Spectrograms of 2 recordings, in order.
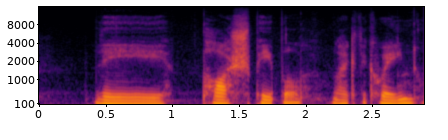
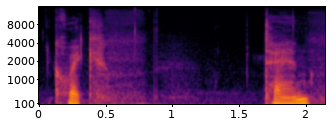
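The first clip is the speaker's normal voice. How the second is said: ordinary talk, nothing marked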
